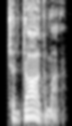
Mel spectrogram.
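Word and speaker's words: lCags sgrog ma: Text Gags Grogma, pronounced Chadogma, Sanskrit Vajra Shrinkala, she holding the chain, the Shakti of Hayagriva.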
